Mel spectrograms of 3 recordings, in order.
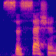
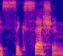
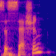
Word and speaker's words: secession: That word is pronounced secession. It's right there. Even though I've heard people say succession, and that's not how you pronounce that word. So it is secession.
